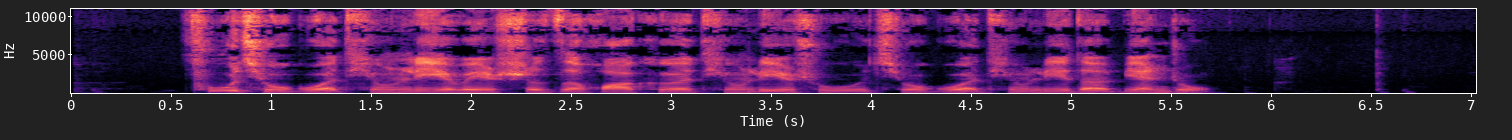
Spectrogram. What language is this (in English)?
Chinese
